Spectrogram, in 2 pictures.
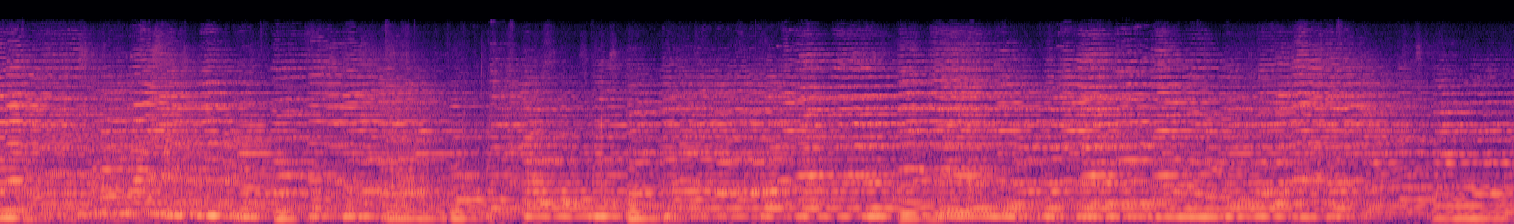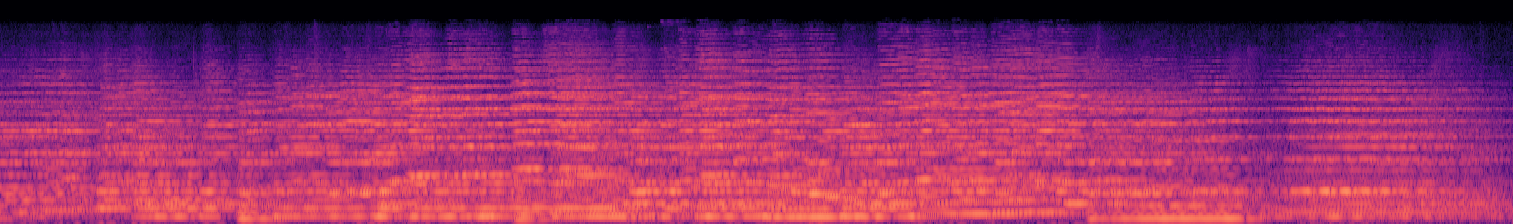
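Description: Classical music on bowed strings: a violin melody over held low notes.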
